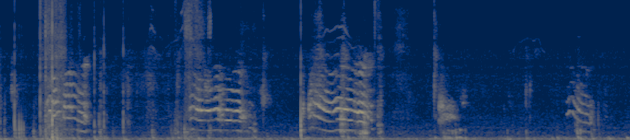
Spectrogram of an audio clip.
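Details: Elderly retired boss cat, once ruler of a residential area and now in home end-of-life care, gives a series of wavering, strained meows in quick succession, some stretched and quavering, with knocks and handling noises between them.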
